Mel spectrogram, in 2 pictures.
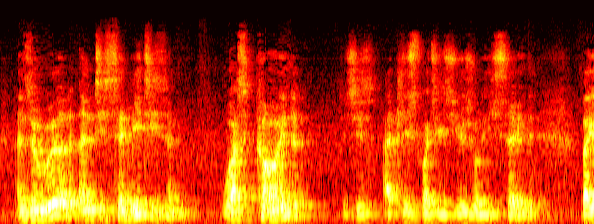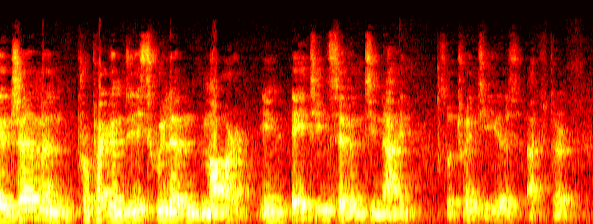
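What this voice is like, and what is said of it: Non-native English accent. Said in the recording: “excuse my accent.”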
